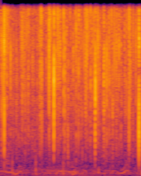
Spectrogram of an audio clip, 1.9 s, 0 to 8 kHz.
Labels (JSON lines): {"label": "biophony, cascading saw", "recorder": "SoundTrap 600 or HydroMoth"}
